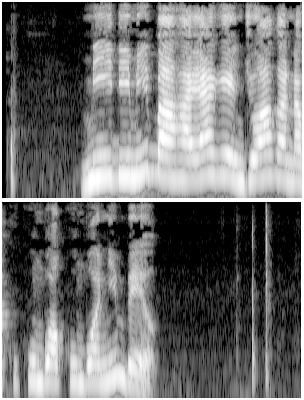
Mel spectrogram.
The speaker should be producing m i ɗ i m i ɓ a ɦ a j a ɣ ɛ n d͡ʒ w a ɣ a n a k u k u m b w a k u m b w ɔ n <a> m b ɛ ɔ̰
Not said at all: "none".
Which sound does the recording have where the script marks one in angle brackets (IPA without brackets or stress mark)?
i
